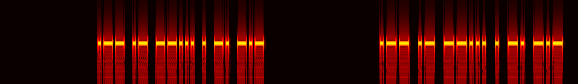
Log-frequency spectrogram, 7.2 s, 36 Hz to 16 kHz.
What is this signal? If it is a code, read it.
Morse code, heard as a keyed tone, about 30 wpm, 700 Hz. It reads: WA7ENK WA7ENK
